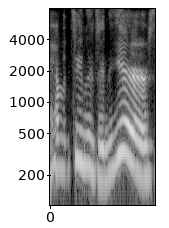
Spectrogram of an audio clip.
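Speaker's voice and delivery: eager, excited, exclaiming dwarf voice. A storyteller retells what one character said to a companion on seeing some tools, retelling excited speech. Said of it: "in Dwarvish excitedly saying".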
